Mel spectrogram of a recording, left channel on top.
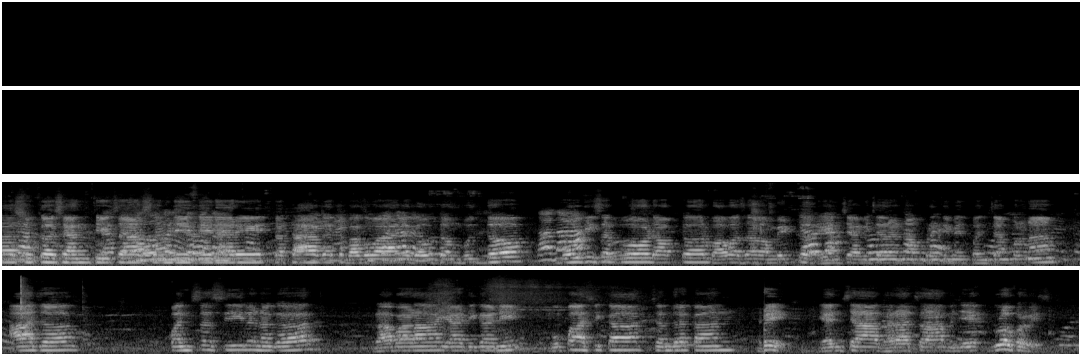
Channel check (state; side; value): silent; left; 60 dB below the other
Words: शांतीचा संदेश देणारे तथागत भगवान गौतम बुद्ध बोधिसत्व डॉक्टर बाबासाहेब आंबेडकर यांच्या विचारांना प्रतिमेत पंचाप्रणाम। आज पंचशील नगर राबाळा या ठिकाणी उपासिका चंद्रकांत यांच्या घराचा म्हणजे गृहप्रवेश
